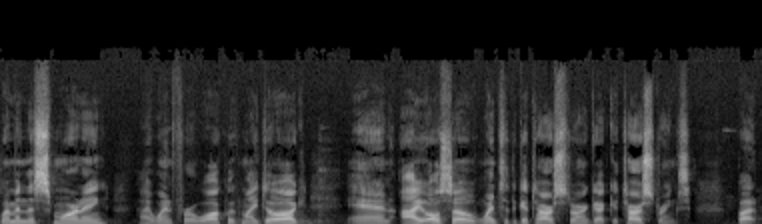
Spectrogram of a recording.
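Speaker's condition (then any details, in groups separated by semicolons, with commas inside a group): No condition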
